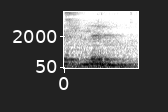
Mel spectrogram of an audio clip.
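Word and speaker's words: Schlemm: Canal de shlem, así se llama. Está como se escribe.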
